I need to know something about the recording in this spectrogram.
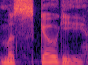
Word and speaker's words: Muskogee: just uh basically my own ignorance so uh muskogee muskogee magi ken allen will be joining us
